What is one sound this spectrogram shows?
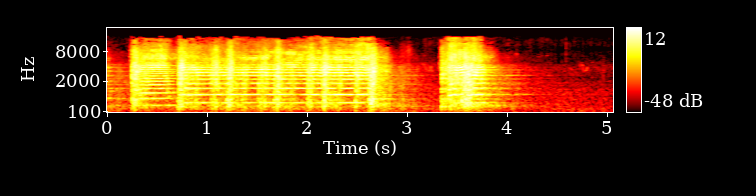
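Bugles play a loud fanfare.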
